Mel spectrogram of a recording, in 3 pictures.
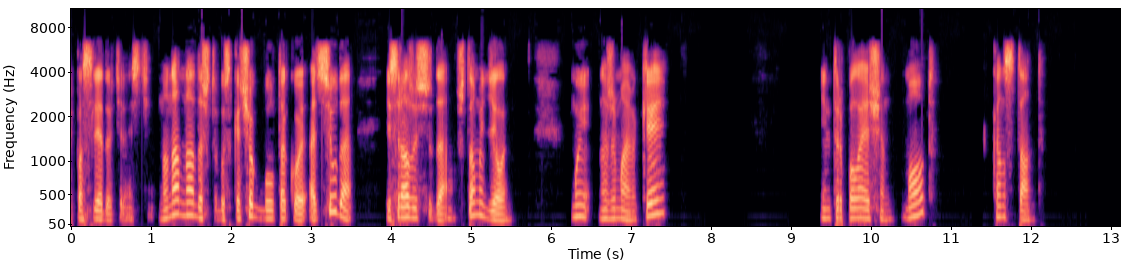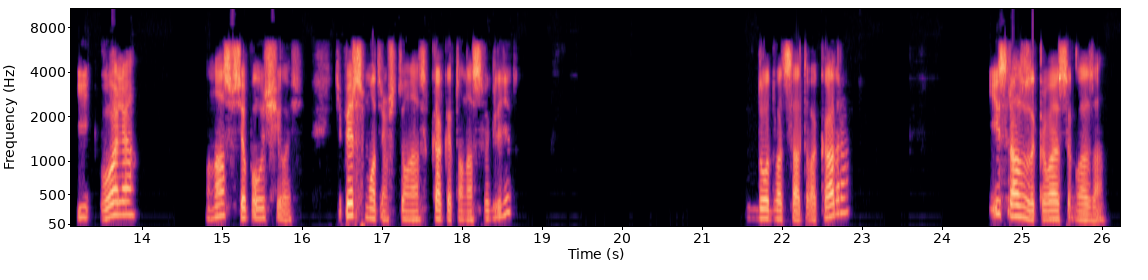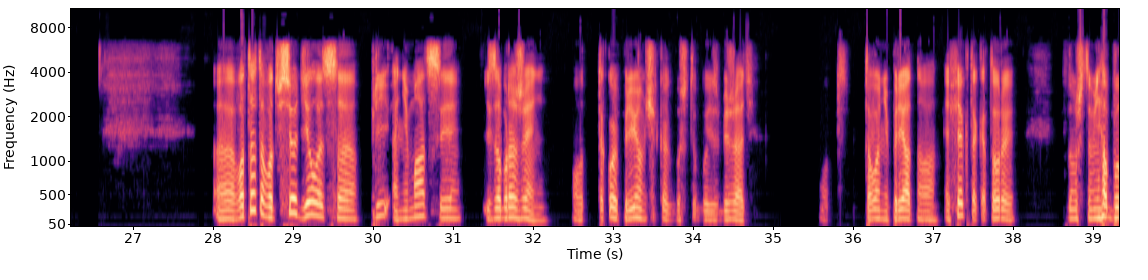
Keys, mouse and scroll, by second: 13.9-15.3 drag, 17.4 click, 20.6-22.6 Right, 22.9 Right, 23.3 Right, 23.8 Right.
